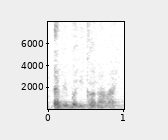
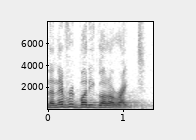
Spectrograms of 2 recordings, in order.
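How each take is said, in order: First: Near-whisper, very soft; hushed repeat. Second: Loud, high, quick declaration; emphatic preaching. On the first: Preacher repeating everybody's right to the congregation, hushed. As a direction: drop to a whisper to let it sink in. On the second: Preacher declaring everybody's right, loud and emphatic. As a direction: proclaim it firmly to the room. Preaching, then repeats it hushed. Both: Real, not acted.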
